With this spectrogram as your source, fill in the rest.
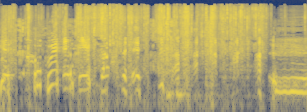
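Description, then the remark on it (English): A McVitie's biscuit packet's plastic wrapper crinkles and rustles, with laughter and voices mixed in over the noisy crackling, ending in a brief steady tone. “the sound of crinkling. And the sound no. of McVitie's rustling take, in the background.”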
